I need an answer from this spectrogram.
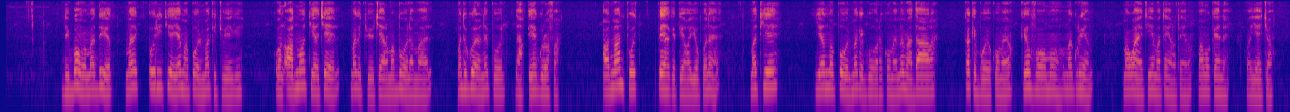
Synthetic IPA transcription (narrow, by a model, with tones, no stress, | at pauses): di˨bo˦˨mɔ˨ma˨dɪ˨t̚ | ma˦ | o˦ɾi˦tje˦˨jɛ˦ma˨po˦˨lma˦k̬ɪ˨t͡ʃwi˨ɡɪ˦ | kʊ˨nɔ˨t̚mɔ˦tje˦a˨t͡ʃɛ˨l | ma˦kɪ˨t͡ʃwi˨o˨t͡ʃɛ˨ɾɔ˨ma˨bo˦˨la˨ma˨l | ma˦do˦ɡo˦la˨nɛ˦po˨lda˨ktje˦ɡɾo˦fa˨ | ɔ˨tma˦npwo˦t̚ | pɛ˦a˦k̬ɪ˨tje˨kɔ˨jʊ˨pːo˨nɛ˦ | ma˦tje˦ | jɛ˦nma˦po˨lma˦k̬ɪ˨ɡʊ˨ɾɛ˨ko˨mɛ˨mɛ˦ma˨da˦ɾa˦ | ka˦kɪ˨bo˨jo˨ko˨mɛ˨ɔ˦ki˦o˦vɔ˦mɔ˦ma˦ɡɾia˨n | ma˦wa˦ɲ˨tje˦ma˨tɪ˨nɔ˨tɪ˨nɔ˨ma˦mɔ˦kɛ˦nɛ˨ | ɔ˨jɛ˨t͡ʃɔ˦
